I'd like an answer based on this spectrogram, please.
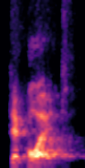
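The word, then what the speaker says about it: dacoit: सो foreigners इसको जो है वो डकैत को नहीं प्रोनाउंस कर पाए। They started calling it डेकोइट। डेकोइट। तो दे कॉल इट डेकोइट।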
